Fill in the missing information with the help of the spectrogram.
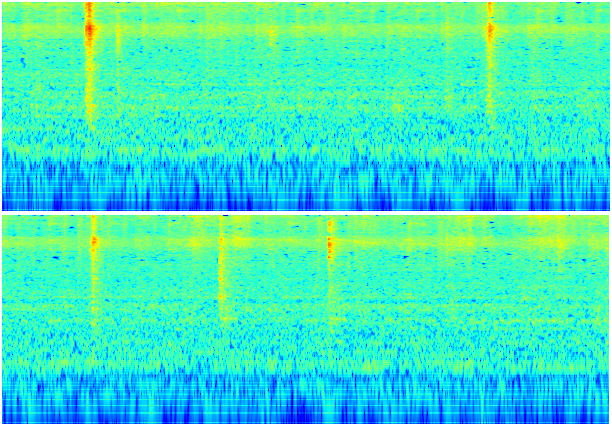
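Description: A gobi paratha cooking on an iron tawa over a lit gas burner, a steady hiss with a low hum under it. Five faint clicks come at intervals as a wooden presser presses the paratha against the pan.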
